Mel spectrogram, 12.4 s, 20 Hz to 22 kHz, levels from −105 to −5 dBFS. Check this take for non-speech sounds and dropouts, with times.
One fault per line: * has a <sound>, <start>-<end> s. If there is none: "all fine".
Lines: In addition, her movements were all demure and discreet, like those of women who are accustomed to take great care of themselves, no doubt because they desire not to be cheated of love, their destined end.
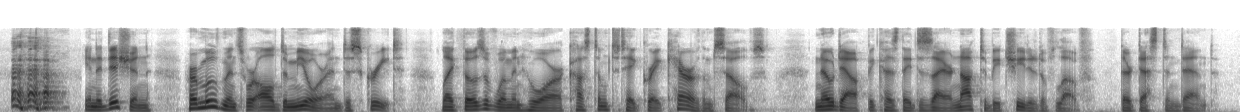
* has a laugh, 0.1-0.7 s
